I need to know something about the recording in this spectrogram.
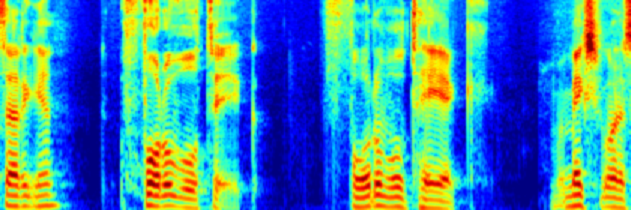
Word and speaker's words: photovoltaic: oil yeah and PV systems how do you pronounce that again photo will take photovoltaic it makes me want to say prophylactic your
